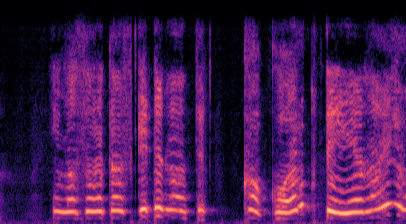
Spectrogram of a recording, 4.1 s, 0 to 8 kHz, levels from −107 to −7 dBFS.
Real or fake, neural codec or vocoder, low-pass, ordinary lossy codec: fake; codec, 16 kHz, 4 kbps, FreqCodec, smaller model; 7.2 kHz; Opus, 64 kbps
